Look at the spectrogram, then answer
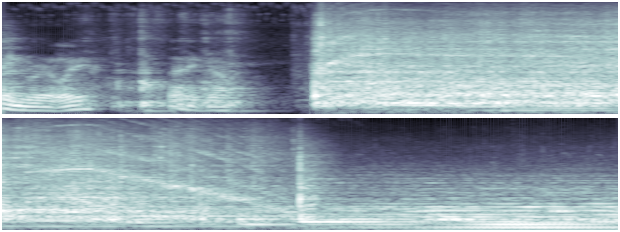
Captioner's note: loud grating noise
